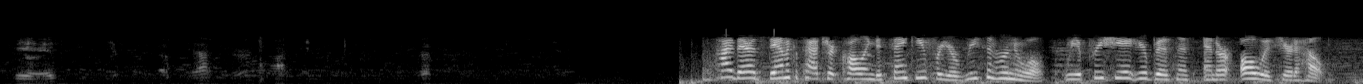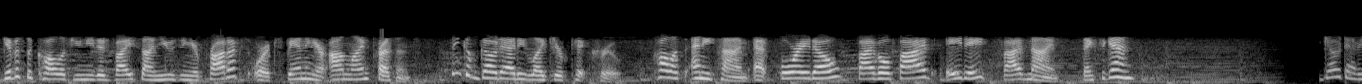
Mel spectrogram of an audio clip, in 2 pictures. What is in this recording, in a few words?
voicemail; danica patrick; godaddy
